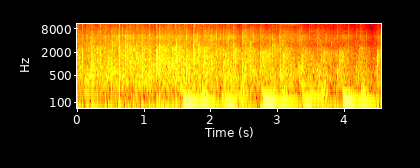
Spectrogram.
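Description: A crowd applauds steadily, a dense crackle of clapping throughout, and low, repeating musical notes come in partway through beneath the clapping.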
